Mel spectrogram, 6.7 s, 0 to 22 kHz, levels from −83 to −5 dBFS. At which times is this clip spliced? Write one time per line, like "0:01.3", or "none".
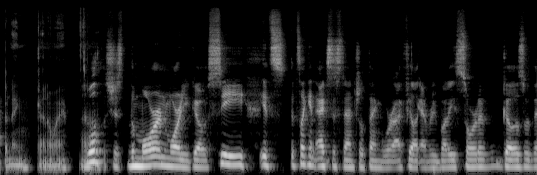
0:01.3
0:03.2
0:05.2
